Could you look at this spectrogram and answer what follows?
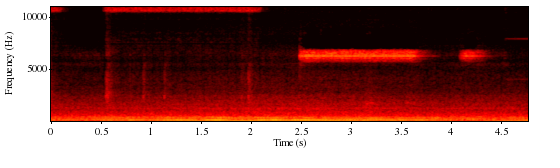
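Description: High, steady whistling tones come and go over low rumbling noise, imitating what tinnitus can sound like.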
